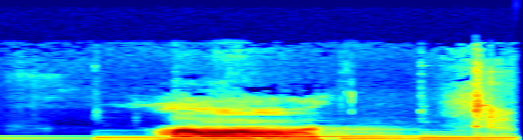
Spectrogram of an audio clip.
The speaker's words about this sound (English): Hear the cattle lowing, and that means they were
